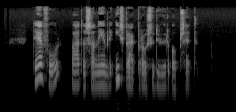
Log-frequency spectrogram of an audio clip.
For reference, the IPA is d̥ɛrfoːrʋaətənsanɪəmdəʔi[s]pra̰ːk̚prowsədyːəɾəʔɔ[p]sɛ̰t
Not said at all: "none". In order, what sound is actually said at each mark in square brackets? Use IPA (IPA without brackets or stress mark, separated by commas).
s, p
